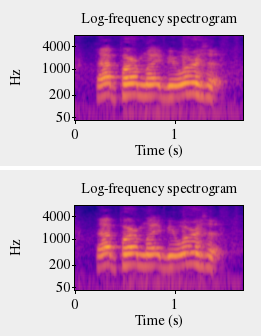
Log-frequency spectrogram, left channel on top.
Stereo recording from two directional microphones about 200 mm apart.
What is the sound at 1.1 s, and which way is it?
Speech, 40° right (ahead or behind).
